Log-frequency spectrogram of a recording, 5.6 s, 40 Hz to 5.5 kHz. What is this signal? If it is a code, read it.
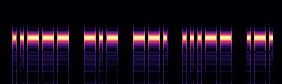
Morse code, heard as a keyed tone, about 16 wpm, spaced as for 14 wpm, 600 Hz. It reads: 2KG3R
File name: morse mp3 / revision9-vitesse 14 mots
